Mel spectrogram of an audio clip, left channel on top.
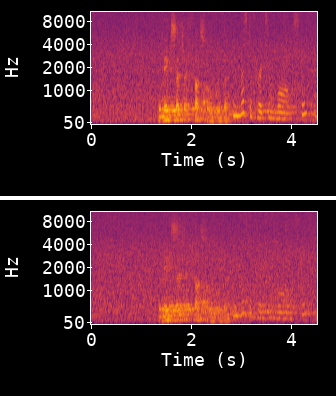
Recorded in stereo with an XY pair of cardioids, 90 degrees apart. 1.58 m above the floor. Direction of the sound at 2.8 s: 70° left.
